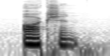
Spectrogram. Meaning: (noun) 1. A public event where goods or property are sold to the highest bidder 2. The first stage of a deal, in which players bid to determine the final contract; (verb) To sell at an auction
- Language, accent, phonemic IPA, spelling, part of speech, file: English, US, /ˈɔkʃən/, auction, noun / verb, En-us-auction.ogg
